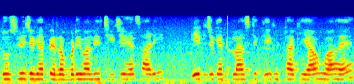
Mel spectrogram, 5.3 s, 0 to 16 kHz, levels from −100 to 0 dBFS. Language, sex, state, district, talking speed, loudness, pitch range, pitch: Hindi, female, Haryana, Jhajjar, 180 wpm, -15 LUFS, 220-230 Hz, 225 Hz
